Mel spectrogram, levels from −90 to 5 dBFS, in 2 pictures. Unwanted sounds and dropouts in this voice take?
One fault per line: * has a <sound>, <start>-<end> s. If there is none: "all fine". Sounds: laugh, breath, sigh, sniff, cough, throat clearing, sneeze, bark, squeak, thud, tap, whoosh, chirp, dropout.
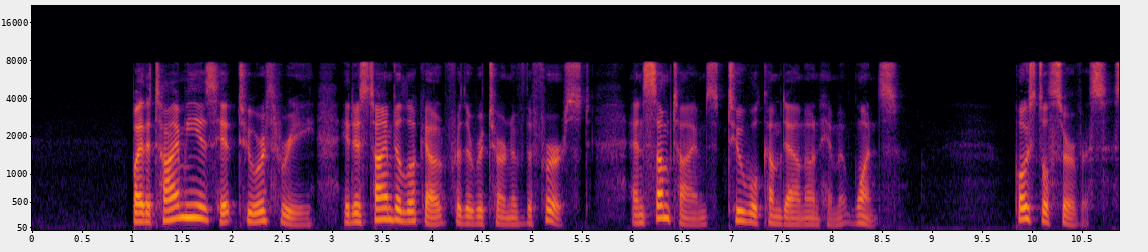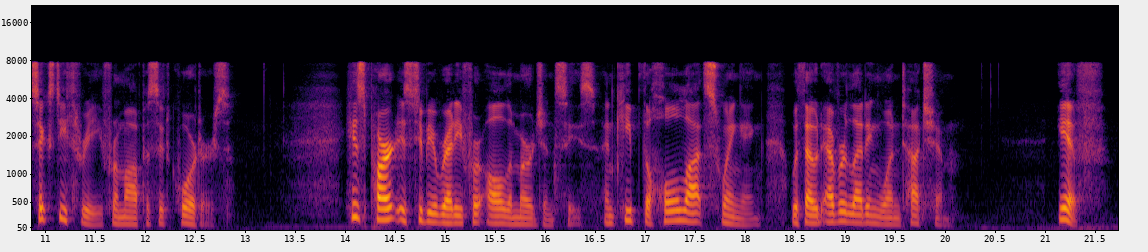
all fine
